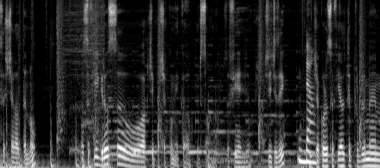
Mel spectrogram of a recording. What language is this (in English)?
Romanian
